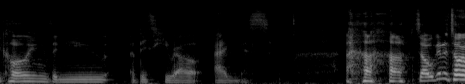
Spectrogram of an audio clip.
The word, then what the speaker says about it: Ignis: today agnes has dropped i'm calling this lady agnes because it sounds like agnes i know it's spelt with eye you probably say ignis but i knew a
